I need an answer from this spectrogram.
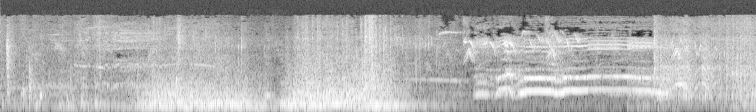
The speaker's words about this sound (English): Willie, with the chickens in the back of his van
